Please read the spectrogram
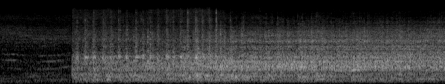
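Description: A loud, rapid mechanical clatter cuts in abruptly about a second in and runs on steadily.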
